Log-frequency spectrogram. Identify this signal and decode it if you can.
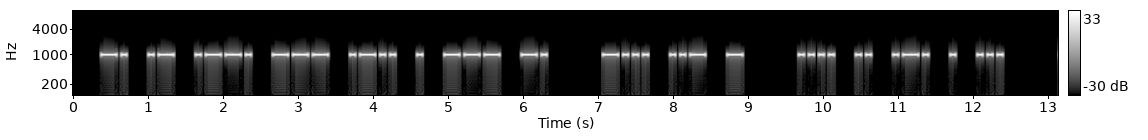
Morse code, heard as a keyed tone, about 18 wpm, spaced as for 15 wpm, 1000 Hz. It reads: NAPOLEON BUT HIRES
